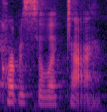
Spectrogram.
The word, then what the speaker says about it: corpus delicti: I want to say delicti. – I, am just saying say? it the way they say it because I don't know how to say it. – Yeah. So, so on this show, they said corpus delicti. We'll go with it.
